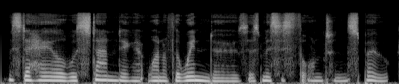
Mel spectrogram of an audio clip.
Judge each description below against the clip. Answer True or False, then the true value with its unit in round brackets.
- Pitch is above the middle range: False (170 Hz)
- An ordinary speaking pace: True (195 wpm)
